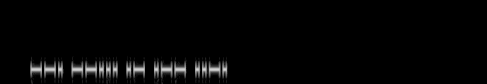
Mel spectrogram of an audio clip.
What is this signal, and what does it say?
Morse code, heard as a keyed tone, about 36 wpm, 700 Hz. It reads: G7AWF
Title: DXCC-100 Call Signs - 5 Characters - Repeated 2x - 35wpm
